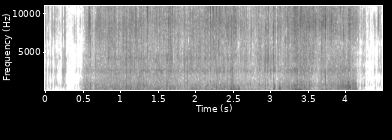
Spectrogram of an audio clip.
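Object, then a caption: Papier-mâché paper strips over a plastic-wrapped microphone. Long orange nails tap and scratch the wet surface of white papier-mâché paper strips covering a plastic-wrapped microphone, formed into a small rounded hollow shape held in one hand. The result is a dense, muffled, low-heavy stream of sticky thuds and rustling scrapes that starts abruptly after a brief quiet and stops just as suddenly near the end.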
